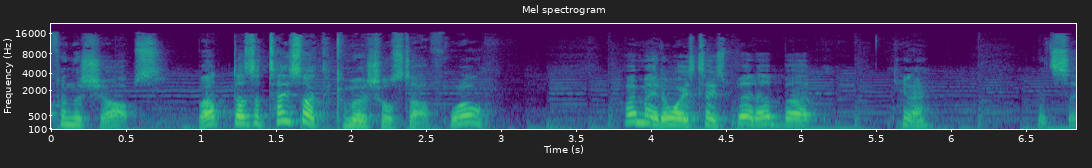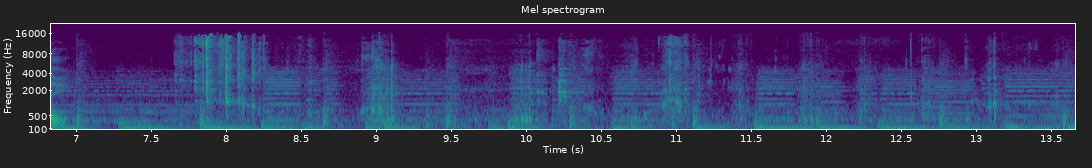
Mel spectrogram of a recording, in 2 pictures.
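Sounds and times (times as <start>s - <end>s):
speech: 0.0s - 3.0s, 3.8s - 6.0s, 6.6s - 7.1s
crunching and chewing homemade honeycomb toffee: 7.6s - 13.6s.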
